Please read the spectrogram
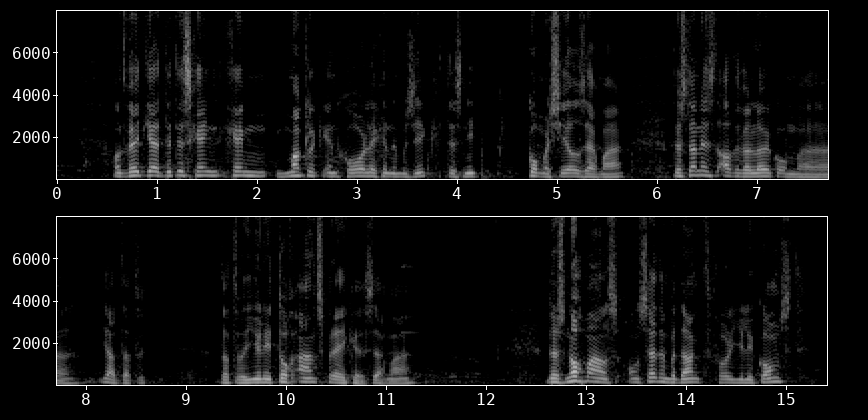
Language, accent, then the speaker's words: Dutch; Curaçao; En Cascora is de wijk op Curaçao waar ik ben opgegroeid.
